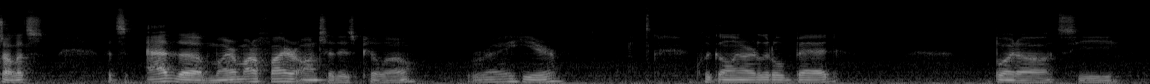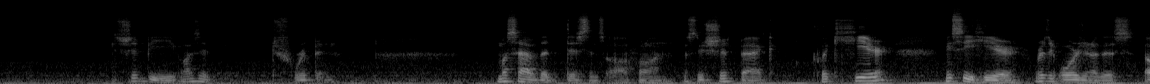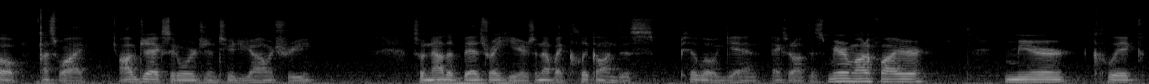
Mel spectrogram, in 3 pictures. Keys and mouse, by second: 2.9 click, 3.4-5.1 drag, 5.9 click, 13.7 click, 14.5 click, 15.2 click, 16.5 click, 18.0 click, 18.6 shift+Left, 20.0 click, 24.1-26.4 drag, 28.5 click, 30.3 click, 31.0-32.9 drag, 33.8 click.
